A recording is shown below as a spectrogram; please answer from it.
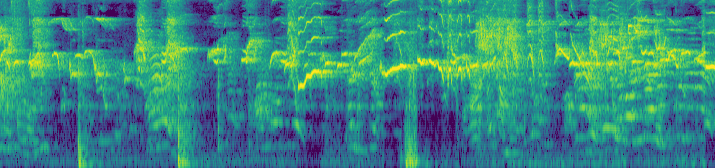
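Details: Song of a champion oriental magpie-robin from Aceh: quick chirps and down-slurred notes, then a long run of rich whistled and trilled phrases with several sharp clicks.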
